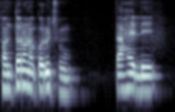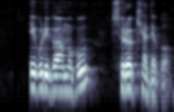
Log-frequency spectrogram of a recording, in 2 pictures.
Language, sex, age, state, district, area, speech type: Odia, male, 30-45, Odisha, Nuapada, urban, spontaneous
